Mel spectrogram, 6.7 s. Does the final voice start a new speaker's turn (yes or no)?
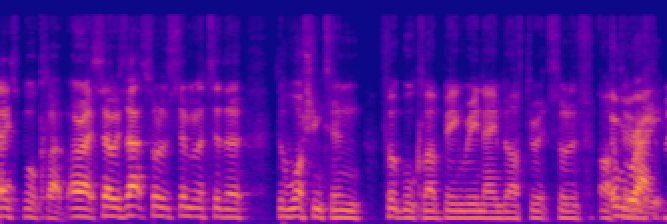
yes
